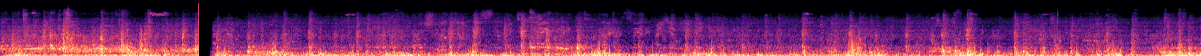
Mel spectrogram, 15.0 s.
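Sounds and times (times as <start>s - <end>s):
train rumble: 0.0s - 15.0s
wheels clattering on rails: 0.0s - 15.0s.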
